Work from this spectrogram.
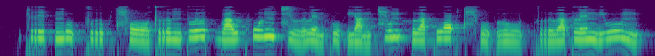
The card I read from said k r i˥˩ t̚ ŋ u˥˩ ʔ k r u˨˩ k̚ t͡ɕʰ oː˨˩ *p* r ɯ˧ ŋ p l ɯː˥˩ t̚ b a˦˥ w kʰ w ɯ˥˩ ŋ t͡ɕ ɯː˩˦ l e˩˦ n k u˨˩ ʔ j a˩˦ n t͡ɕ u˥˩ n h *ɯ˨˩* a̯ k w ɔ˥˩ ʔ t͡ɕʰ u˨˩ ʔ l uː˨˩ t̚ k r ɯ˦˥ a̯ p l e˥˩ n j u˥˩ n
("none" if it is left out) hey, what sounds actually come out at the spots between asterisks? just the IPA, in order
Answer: t, ɯ˧

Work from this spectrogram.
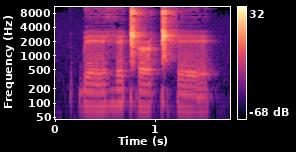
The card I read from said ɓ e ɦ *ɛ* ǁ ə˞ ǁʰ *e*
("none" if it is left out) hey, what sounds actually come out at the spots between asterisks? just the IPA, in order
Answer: e, e

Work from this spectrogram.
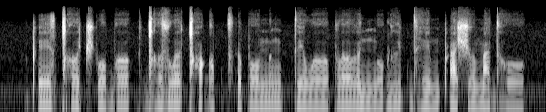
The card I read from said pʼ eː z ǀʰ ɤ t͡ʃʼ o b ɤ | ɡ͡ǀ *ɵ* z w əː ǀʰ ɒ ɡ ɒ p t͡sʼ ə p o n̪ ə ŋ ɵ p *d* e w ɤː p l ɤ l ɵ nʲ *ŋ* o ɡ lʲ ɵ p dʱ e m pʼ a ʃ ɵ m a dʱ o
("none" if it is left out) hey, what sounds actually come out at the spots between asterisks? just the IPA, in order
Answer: ɤ, t̪, ŋ

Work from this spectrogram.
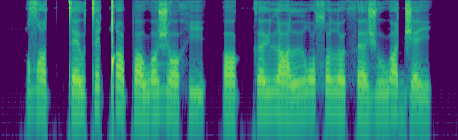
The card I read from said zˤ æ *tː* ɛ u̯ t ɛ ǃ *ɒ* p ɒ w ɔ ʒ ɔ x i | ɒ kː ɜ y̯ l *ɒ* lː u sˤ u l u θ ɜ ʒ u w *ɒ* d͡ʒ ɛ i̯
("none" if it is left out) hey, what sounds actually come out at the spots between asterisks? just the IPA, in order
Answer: tː, ɑ, ɑ, ɑ

